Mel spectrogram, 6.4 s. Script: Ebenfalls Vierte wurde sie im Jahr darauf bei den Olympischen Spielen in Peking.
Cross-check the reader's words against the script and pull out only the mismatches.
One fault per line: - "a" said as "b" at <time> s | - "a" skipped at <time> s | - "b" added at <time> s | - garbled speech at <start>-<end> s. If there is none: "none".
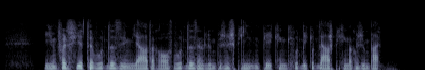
- "bei" said as "wurde" at 2.6 s
- garbled speech at 4.4-5.7 s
